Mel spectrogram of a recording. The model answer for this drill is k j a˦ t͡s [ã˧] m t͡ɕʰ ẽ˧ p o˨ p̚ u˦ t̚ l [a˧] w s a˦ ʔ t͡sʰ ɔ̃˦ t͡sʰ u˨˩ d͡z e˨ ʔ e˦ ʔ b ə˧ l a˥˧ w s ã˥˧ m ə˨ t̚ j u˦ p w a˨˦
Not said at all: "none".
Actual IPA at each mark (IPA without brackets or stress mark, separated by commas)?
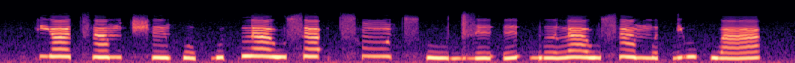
ã˧, a˥˧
